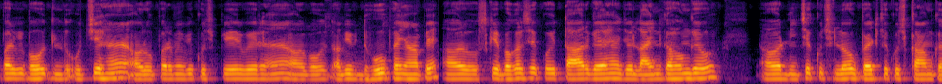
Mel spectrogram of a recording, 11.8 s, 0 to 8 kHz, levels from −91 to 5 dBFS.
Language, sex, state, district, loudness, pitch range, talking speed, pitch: Hindi, male, Bihar, Supaul, -17 LUFS, 125-135 Hz, 220 wpm, 130 Hz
